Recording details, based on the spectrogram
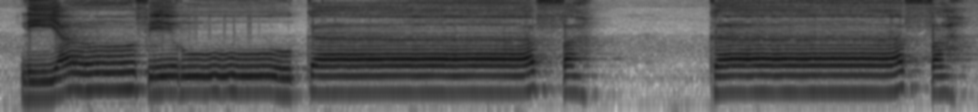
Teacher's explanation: ka ini kita panjangkan 6 harkat baru masuk ke huruf yang ada tasydid. Setelah itu ta ini kita ubah menjadi huruf ha yang berbaris sukun atau mati. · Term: tamarbutoh, mat lazim kilmi musaqqal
